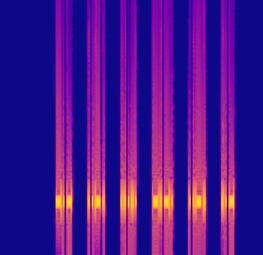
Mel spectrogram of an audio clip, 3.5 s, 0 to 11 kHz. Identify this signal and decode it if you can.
Morse code, heard as a keyed tone, about 50 wpm, spaced as for 28 wpm, 700 Hz. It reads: KF5CFU
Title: USA Call Signs - 6 Characters - 3x Character Spacing - 50wpm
